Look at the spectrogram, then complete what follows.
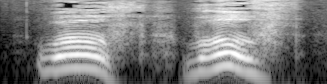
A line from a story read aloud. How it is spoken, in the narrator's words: cried the flock, every sheep immediately on edge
